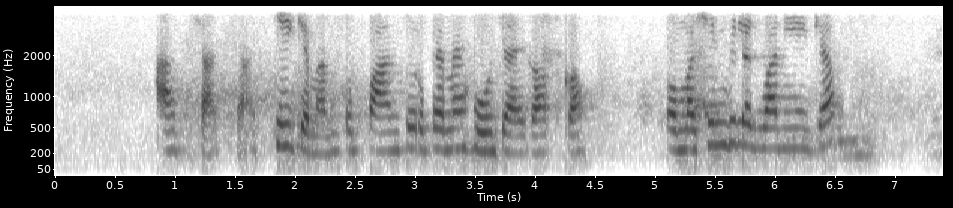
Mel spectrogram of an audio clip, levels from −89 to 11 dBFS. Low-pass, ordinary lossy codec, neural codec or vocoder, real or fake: 3.6 kHz; none; none; real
